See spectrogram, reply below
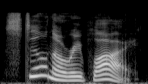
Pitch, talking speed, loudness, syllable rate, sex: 250 Hz, 120 wpm, -15 LUFS, 3.2 syllables/s, female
